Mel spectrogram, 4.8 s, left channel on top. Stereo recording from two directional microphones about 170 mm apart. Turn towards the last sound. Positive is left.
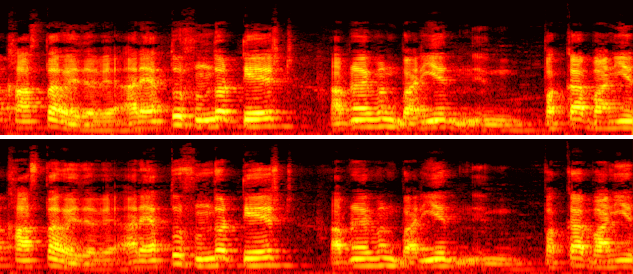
turn(degrees=-50)  # may be behind; listen again after turning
